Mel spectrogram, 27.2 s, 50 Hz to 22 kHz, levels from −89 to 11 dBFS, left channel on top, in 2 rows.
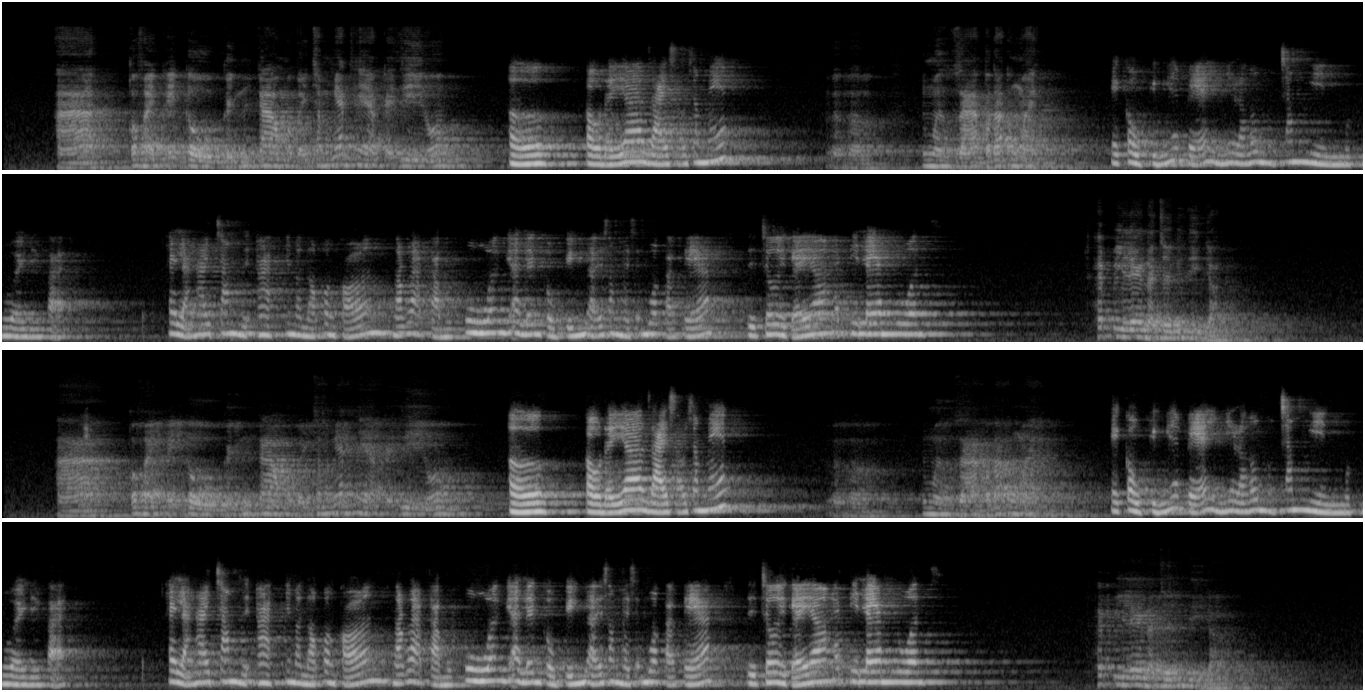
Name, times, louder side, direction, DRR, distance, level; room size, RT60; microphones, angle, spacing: voice 1, 0.5-1.0 1.3-4.5 8.2-8.7 9.2-10.4 24.5-25.8, left 2 dB, 75° left, 3 dB, 3.8 m, -32 dB
voice 2, 5.1-5.5 5.8-7.3 11.1-14.2 15.3-20.7 21.1-22.9, right 2 dB, 40° right, 11 dB, 0.8 m, -22 dB
28.5 x 26.0 x 3.7 m, 2.1 s
head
